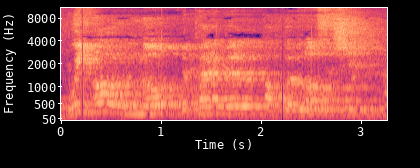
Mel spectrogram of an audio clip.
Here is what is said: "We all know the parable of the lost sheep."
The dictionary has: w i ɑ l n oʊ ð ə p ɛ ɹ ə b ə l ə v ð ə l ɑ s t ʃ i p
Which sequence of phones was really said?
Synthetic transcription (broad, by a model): w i ɑ l n oʊ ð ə p ɛ ɹ ə b ə l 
